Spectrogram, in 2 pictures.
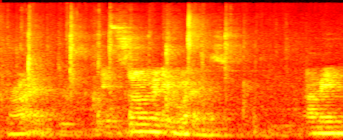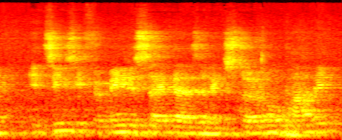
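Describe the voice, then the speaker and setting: A man in his forties, from Sri Lanka, gives an interactive workshop talk, tagging "right?" onto his points. His voice sits a little high and is heard from some way off the mic in a very echoey room. Steady background noise runs under the recording. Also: moderate pace, far from the mic. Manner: keeps checking in with the audience by asking "right?". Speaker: psychologist giving an executive workshop.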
